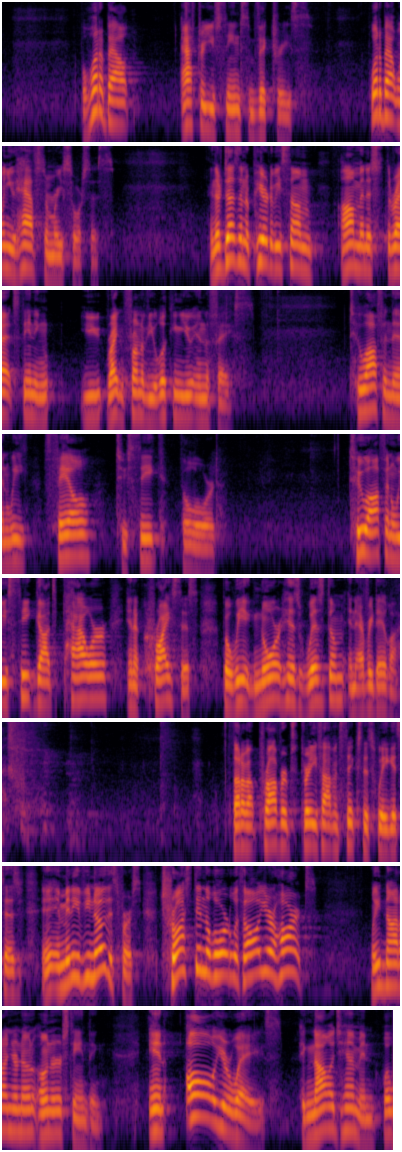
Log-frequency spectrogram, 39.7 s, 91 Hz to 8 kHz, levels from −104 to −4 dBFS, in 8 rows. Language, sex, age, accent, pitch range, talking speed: English, male, 40-59, American, 145-225 Hz, 155 wpm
